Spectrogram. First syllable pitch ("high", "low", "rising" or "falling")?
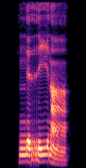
high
